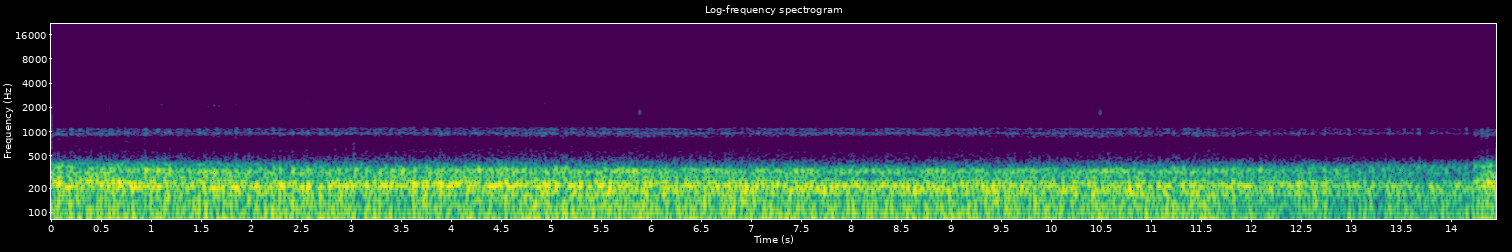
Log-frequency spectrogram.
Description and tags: Looping Horror Groaning
A background, looping audio effect of groaning/moaning/whatever you want to call it. Not bad threatening ambiance.
horror, ambient, loop, groan, growl, looping, scary, moan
